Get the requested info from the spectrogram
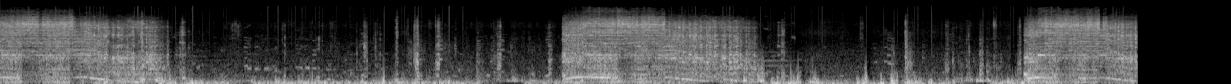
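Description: Metal-cutting chop saw making three short cuts through steel, one after another: each time the motor whines up, the blade cuts with a harsh, bright noise for a second or so, and the motor runs down with a falling whine. Clicks and handling knocks come between the cuts.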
